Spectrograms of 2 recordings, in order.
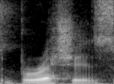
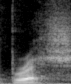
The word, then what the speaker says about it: Breches: Now this is their version of Tom Ford's Moss Bresches, or Breche, I think that's how you pronounce it.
